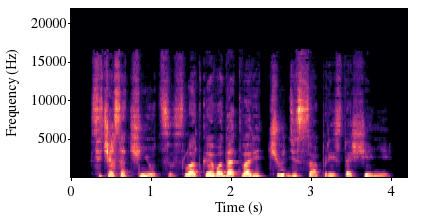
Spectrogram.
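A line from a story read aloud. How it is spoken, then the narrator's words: Soft, gentle. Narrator (Russian): мягко сказала Линая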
